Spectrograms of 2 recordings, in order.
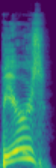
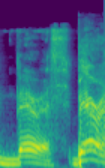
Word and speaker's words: Beres: Is it Beers? It's well that it could be depending on the day. Uh it's actually it's actually Baris Hungarian for blacksmith.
